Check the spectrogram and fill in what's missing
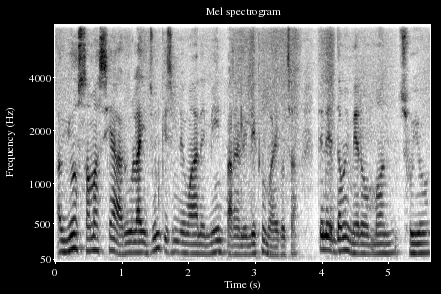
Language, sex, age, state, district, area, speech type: Nepali, male, 45-60, West Bengal, Jalpaiguri, rural, spontaneous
